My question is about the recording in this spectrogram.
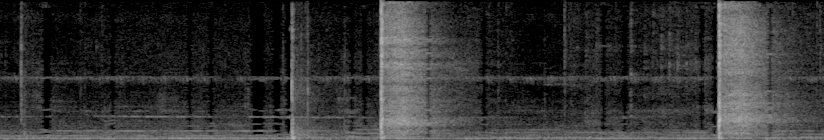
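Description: Two sharp plastic snaps under two seconds apart, each with a short rattling tail, with a smaller click just before the first: the latches of a black plastic hard carrying case being snapped shut.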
